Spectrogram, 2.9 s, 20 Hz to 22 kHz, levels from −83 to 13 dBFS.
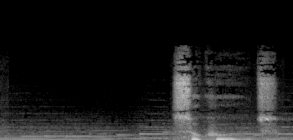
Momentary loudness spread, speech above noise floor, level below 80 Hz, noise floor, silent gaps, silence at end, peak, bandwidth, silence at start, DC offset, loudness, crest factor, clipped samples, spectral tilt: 24 LU; 20 dB; -42 dBFS; -36 dBFS; none; 0 s; 0 dBFS; 15 kHz; 0 s; under 0.1%; -15 LUFS; 18 dB; under 0.1%; -3.5 dB/octave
